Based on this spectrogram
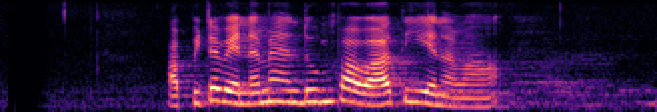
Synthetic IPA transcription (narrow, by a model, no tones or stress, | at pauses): ɐpiʈɐʋenɐmːnd̪umpɐʋaːt̪ijenɐʋaː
